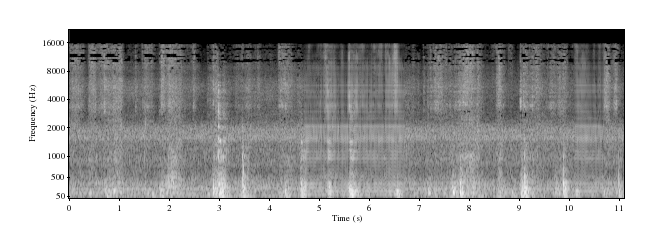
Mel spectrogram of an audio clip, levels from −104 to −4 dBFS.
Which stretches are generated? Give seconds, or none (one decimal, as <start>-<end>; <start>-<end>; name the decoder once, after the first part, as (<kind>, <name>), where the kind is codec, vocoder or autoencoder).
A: 4.7-6.7 (vocoder, BigVGAN v2); 10.1-10.7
